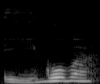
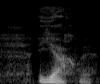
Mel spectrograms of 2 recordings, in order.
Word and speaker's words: Яхве: великой традиции не произносимая она транслируется в синодальной библии как иегова но более правильно транслитерация то все-таки яхве а бог по еврейской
